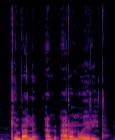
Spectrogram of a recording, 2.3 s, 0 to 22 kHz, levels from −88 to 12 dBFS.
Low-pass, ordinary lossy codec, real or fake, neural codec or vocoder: none; none; real; none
